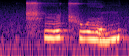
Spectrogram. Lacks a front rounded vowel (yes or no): yes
